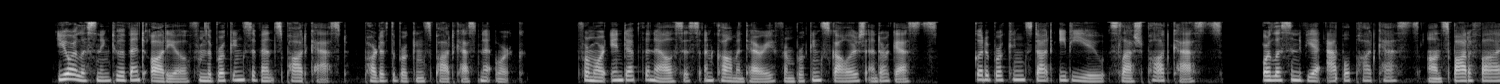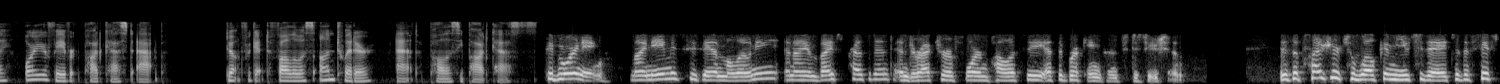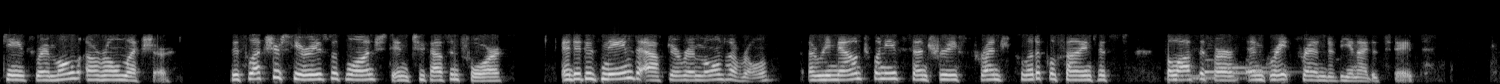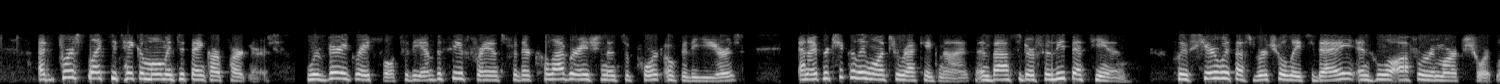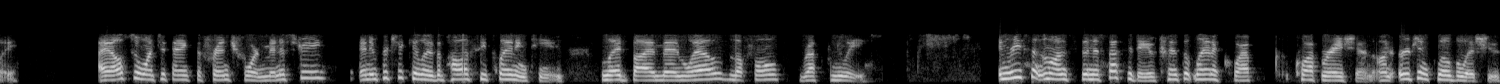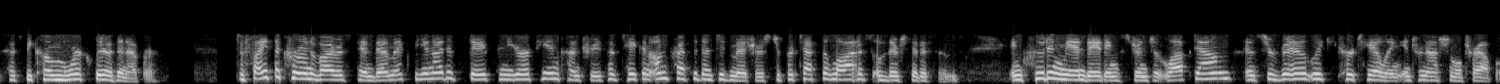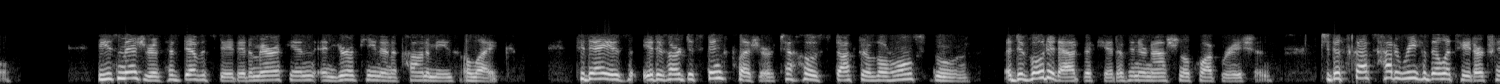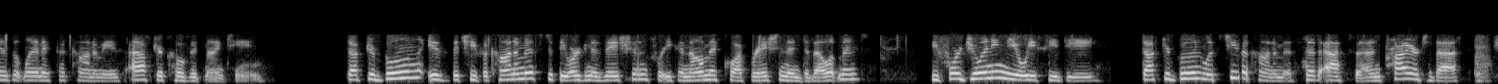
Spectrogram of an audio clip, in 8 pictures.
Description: Following her address, Harvard University professor Jason Furman, who served as the 28th chairman of the Council of Economic Advisers from August 2013 to January 2017, responded to her remarks.
After the program, panelists answered questions from the audience.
